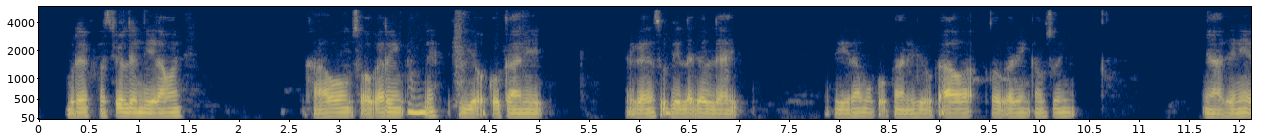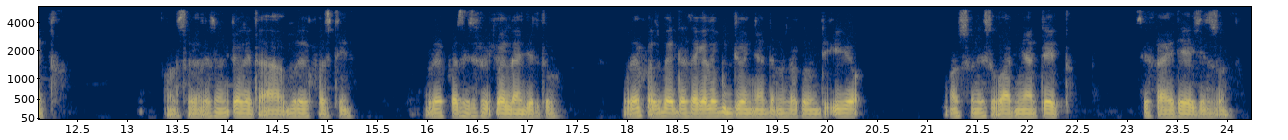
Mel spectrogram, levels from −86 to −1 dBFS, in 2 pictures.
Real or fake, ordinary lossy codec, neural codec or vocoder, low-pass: real; Opus, 32 kbps; none; 5.4 kHz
